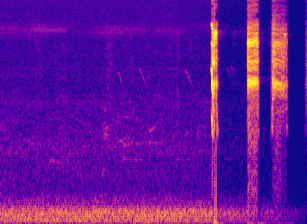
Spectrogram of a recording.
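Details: Black francolin (Francolinus francolinus), call.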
